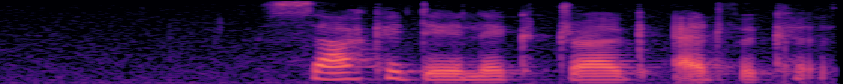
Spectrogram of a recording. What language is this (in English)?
English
